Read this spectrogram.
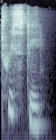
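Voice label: "twisty", English, British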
